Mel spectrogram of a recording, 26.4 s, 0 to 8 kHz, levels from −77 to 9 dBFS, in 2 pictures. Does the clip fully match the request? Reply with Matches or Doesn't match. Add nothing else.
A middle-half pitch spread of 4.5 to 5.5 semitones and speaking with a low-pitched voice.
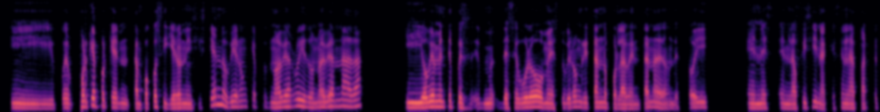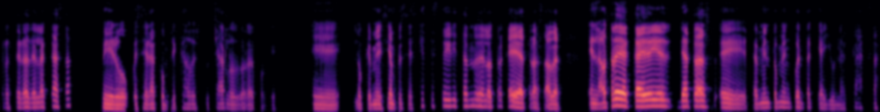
Matches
